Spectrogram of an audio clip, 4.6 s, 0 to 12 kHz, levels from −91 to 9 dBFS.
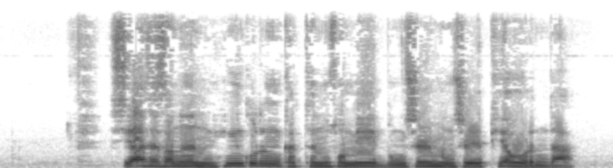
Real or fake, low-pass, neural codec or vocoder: real; 10.8 kHz; none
